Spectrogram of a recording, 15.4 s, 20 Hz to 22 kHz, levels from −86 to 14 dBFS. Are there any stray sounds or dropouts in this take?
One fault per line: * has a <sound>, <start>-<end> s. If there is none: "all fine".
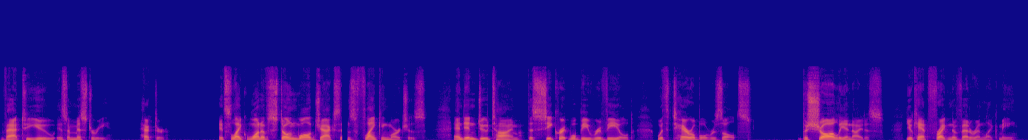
* has a dropout, 5.1-5.2 s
